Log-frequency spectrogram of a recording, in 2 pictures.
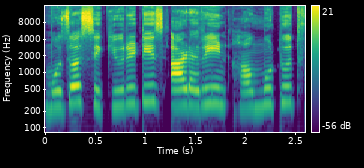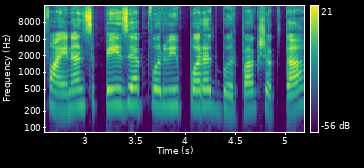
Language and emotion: Goan Konkani, neutral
